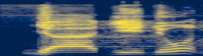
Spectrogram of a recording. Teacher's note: ketika kita mengucapkan huruf jim, jajiju, jangan sampai ada keluar hamas atau desisnya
